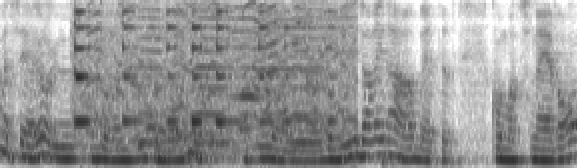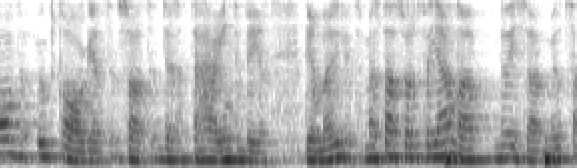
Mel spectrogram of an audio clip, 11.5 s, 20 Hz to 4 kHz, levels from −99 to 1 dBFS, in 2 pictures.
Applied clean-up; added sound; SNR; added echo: none; Crowd; 0 dB; reverberation time 0.5 s.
